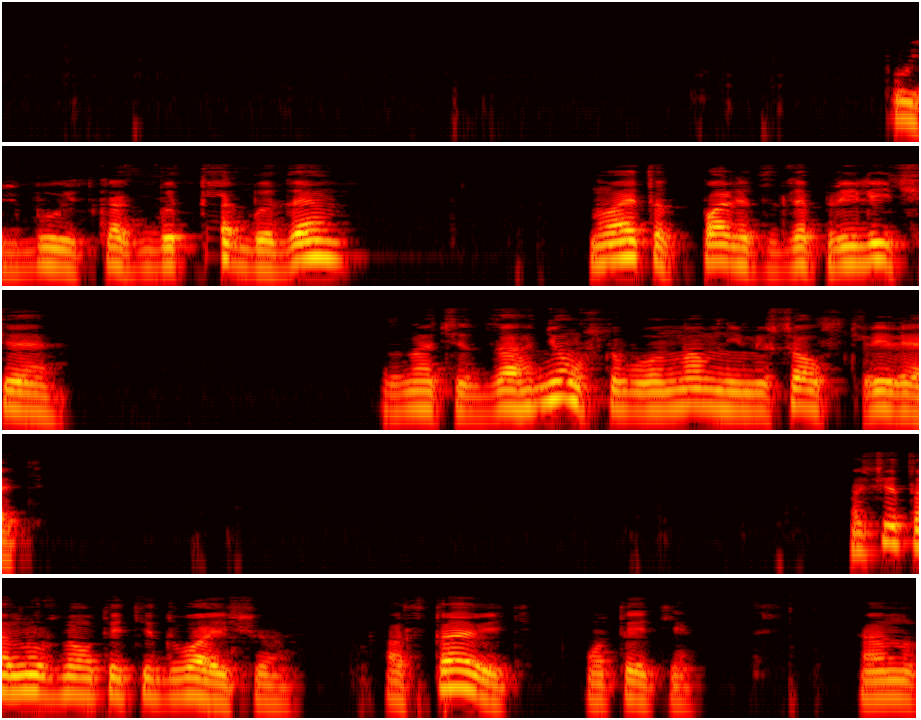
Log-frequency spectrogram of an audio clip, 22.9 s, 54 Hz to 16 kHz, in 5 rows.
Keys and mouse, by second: 2.2 r, 3.6 click, 3.9-5.2 middle drag, 9.2 r, 12.1 click, 14.8 r, 17.0 click, 17.8 middle click, 19.6 shift+middle click, 22.2-22.9 drag.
